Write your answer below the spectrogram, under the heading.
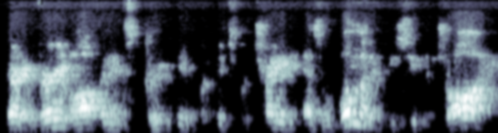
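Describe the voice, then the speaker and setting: Man with mid-to-high voice, echoey room. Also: lively intonation, fast talker, dull audio. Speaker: radio theatre actor and panel speaker. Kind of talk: casual chat to an audience. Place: indoor talk in a roomy space. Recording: roomy, distant, noisy live room recording.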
